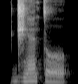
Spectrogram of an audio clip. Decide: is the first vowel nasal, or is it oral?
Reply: nasal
